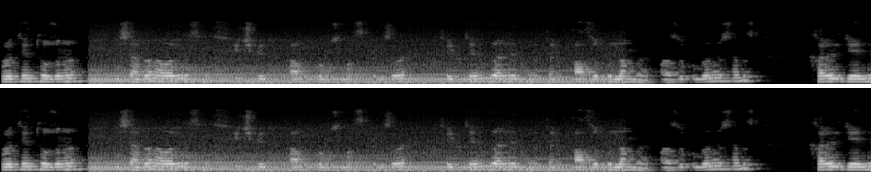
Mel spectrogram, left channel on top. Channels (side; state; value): both; identical; correlation 1.00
